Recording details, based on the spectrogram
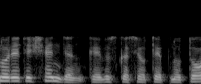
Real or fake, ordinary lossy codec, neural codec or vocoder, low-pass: real; Opus, 32 kbps; none; 3.6 kHz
